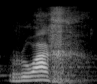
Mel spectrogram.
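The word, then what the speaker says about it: רוח: Se pronuncia la ch en hebreo como J. Roaj, se le haó y se traduce espíritu.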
